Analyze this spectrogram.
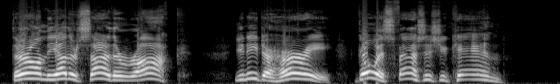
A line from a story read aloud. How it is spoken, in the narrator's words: Jonathan yelled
